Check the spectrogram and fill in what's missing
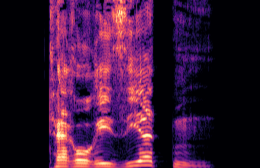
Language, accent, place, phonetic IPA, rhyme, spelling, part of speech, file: German, Germany, Berlin, [tɛʁoʁiˈziːɐ̯tn̩], -iːɐ̯tn̩, terrorisierten, adjective / verb, De-terrorisierten.ogg
- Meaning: inflection of terrorisieren: 1. first/third-person plural preterite 2. first/third-person plural subjunctive II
